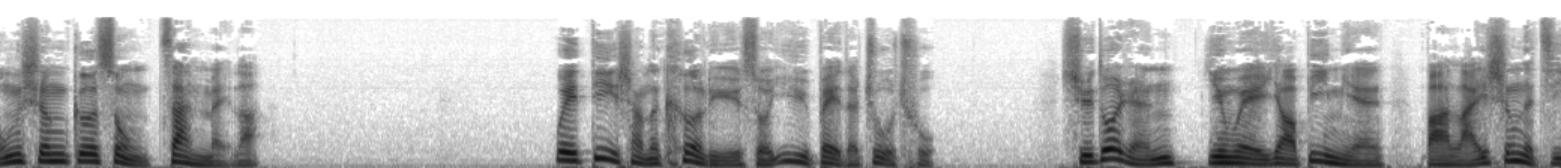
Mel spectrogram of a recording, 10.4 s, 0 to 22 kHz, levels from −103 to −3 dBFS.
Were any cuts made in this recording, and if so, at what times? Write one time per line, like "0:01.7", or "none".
none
